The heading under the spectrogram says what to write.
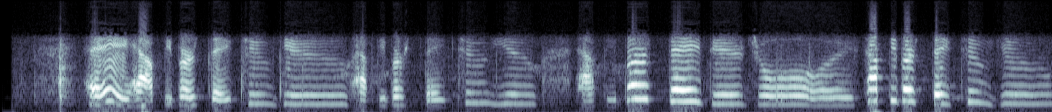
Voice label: wishing Happy Birthday, answering machine messages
